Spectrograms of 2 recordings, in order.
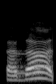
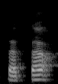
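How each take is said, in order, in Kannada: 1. ಎರಡನೇ ವ್ಯಂಜನ ಅಲ್ಪಪ್ರಾಣ. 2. ಎರಡನೇ ವ್ಯಂಜನ ಮಹಾಪ್ರಾಣ. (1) "ತದಾ ಅಲ್ಲ" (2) "ಥಾ ದೊಡ್ಡ ಥ"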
